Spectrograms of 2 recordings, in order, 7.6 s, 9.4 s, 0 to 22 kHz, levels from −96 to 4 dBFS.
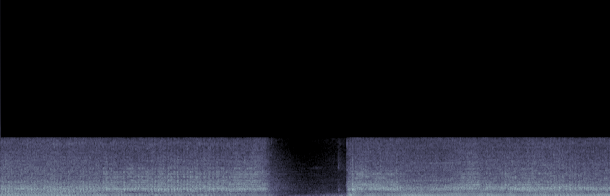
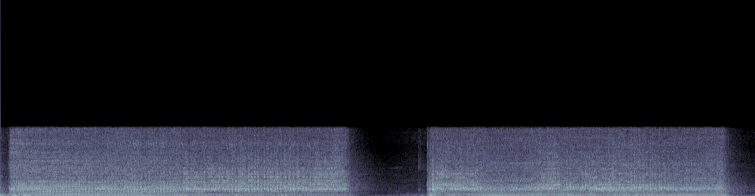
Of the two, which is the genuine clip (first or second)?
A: second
